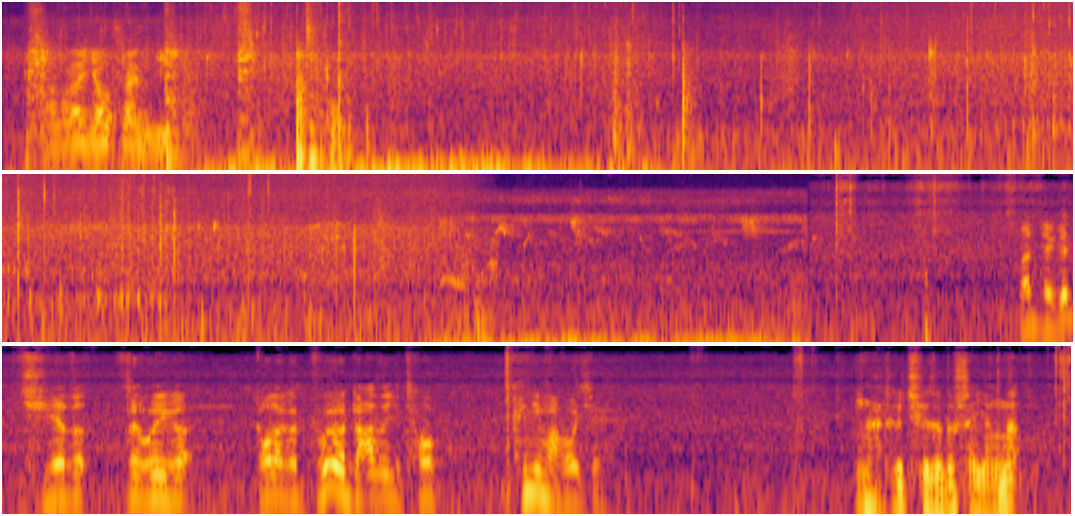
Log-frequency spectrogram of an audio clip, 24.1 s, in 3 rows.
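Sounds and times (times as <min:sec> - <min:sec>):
pork cracklings sizzling in lard: 0:00.0 - 0:15.8
fat popping: 0:01.7 - 0:03.3, 0:04.3 - 0:10.9.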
